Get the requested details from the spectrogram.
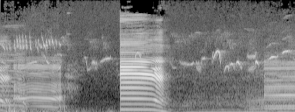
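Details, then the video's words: Cattle being herded across a green field, lowing with three harmonic moos: a steady one, then a loud, brief falling one, then a sustained one. Small birds chirp and twitter in the background. "suara sapi lembu lucu"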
